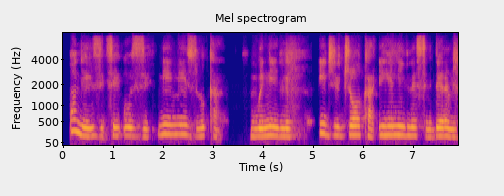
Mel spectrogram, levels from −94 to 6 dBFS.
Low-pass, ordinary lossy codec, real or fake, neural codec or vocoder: none; none; fake; codec, 16 kHz, 2 kbps, FreqCodec, smaller model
